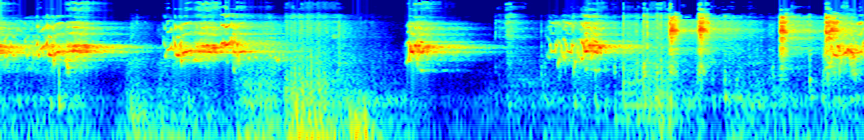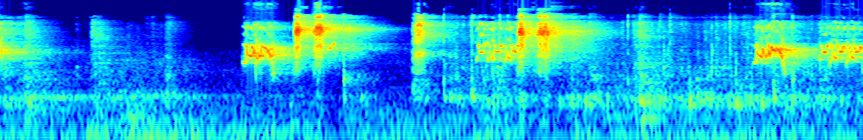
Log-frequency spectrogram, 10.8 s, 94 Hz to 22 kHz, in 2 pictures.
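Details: Four budgerigar chicks, two yellow and two green, eldest aged 32 days, with their mother; bursts of harsh squawking chirps, with a low thump near two seconds and quieter gaps between bursts.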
